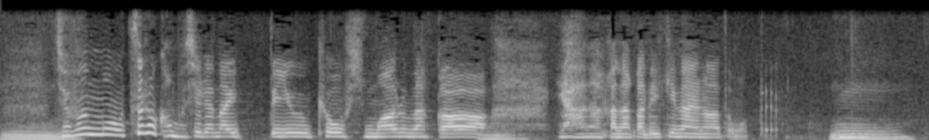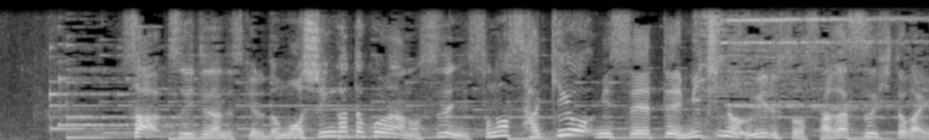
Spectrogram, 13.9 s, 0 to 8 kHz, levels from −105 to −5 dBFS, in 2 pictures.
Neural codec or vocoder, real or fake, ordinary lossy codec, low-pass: none; real; none; 7.2 kHz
